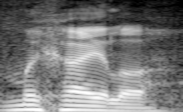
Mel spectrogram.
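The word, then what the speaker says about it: Mykhailo: Well, officially, by passport, it's Mikhailo. How do you say it? Mikhailo. Mikhaila. Yeah. Then the short name in Ukraine, it was. It was.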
